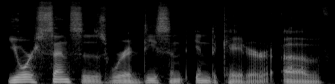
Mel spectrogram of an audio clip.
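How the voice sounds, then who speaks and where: A man co-hosting a podcast, explaining his ideas conversationally in deliberate, measured phrases with pauses. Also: very deep voice, sing-song, darkish tone, no room sound. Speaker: podcast co-host, biologist.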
